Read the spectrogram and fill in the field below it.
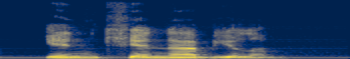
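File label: "incunabulum", US English; pronunciations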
